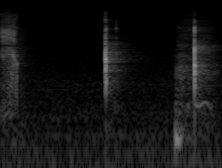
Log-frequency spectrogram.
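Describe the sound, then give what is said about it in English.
Someone imitates the pop of skin poked by a tattoo needle with three sharp, crisp mouth clicks, spaced unevenly about two-thirds of a second apart, with no talking in between. “I could like hear the skin clapping.”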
